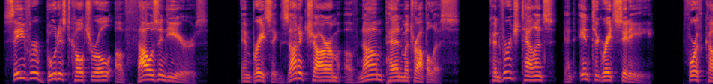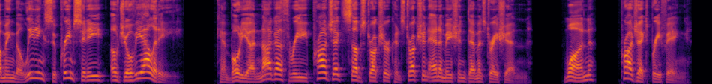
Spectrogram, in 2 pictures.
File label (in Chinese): 地下工程施工动画演示 英文配音稿; NAGA3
